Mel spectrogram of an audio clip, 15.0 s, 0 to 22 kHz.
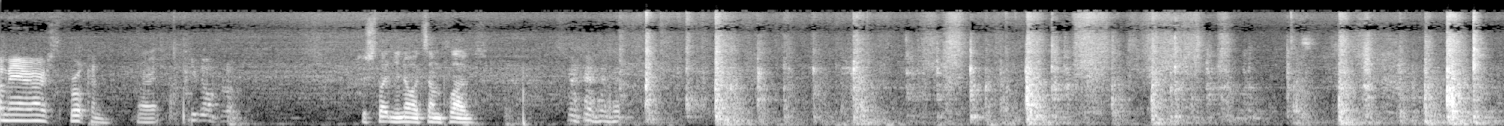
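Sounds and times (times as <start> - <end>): dryer parts clattering: 6.1 - 15.0.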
